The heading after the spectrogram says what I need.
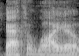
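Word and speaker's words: Athalia: who was i right it's atalia like jeremiah that's the way you pronounce aphilia now athelia this is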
